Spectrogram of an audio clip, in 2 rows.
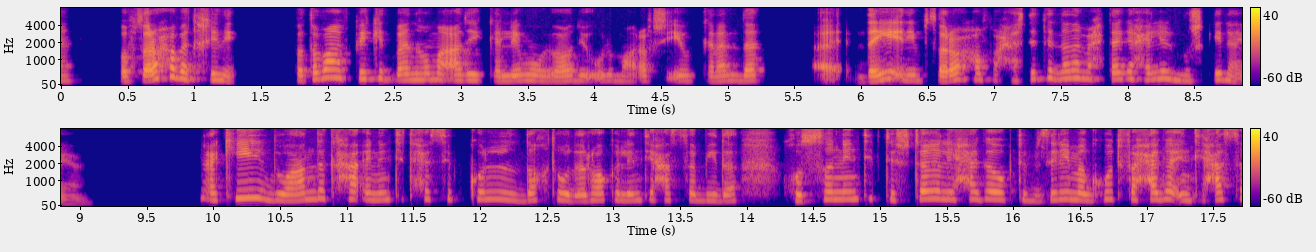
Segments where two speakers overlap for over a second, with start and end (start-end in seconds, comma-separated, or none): none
